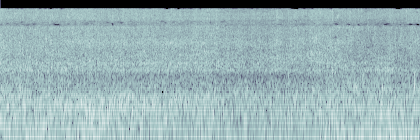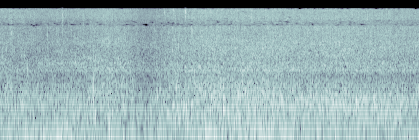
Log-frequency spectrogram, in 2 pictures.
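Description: Small waves wash and splash against rocks close by.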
